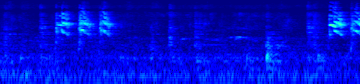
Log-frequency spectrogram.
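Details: Indian ringneck parakeet, a pet parrot, giving harsh, noisy squawks in short clustered bursts near the start and again at the end, with quieter scratchy chatter and a few faint thin tones between.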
